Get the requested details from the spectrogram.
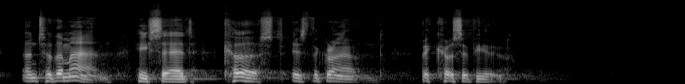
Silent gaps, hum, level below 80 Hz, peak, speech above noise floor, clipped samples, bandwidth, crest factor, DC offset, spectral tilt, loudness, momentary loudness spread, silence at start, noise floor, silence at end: none; none; -84 dBFS; -8 dBFS; 51 dB; under 0.1%; 18 kHz; 20 dB; under 0.1%; -3.5 dB/octave; -27 LUFS; 15 LU; 0.25 s; -78 dBFS; 1.75 s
